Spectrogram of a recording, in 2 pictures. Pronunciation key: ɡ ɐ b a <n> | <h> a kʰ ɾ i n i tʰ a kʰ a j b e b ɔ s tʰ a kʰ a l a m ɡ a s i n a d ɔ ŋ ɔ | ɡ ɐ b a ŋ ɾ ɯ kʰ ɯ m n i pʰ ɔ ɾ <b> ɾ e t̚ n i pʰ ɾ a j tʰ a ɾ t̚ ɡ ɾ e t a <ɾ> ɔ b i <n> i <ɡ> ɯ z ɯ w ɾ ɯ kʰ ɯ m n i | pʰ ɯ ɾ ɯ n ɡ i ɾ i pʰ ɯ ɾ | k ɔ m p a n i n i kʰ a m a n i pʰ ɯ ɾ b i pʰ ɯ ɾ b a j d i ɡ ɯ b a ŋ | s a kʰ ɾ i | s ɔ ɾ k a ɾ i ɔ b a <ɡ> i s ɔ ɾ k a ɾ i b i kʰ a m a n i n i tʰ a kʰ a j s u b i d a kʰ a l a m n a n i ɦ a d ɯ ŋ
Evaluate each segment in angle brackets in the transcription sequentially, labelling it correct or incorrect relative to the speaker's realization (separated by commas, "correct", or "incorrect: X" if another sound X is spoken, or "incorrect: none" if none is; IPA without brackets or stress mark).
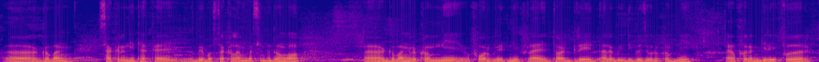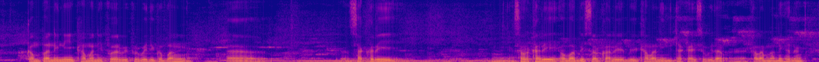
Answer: incorrect: ŋ, incorrect: s, incorrect: ɡ, correct, incorrect: d, correct, incorrect: b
